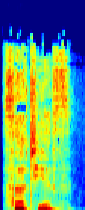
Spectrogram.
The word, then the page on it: thirtieth: British English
